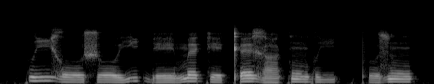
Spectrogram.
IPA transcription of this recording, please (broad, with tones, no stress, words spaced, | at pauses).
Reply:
kʷiː˦ɣoː˨ʃoː˨ ji˦ɡ͡beː˨ mɛ˦ke˨kʼɛ˦ ɣa˨kũ˦ɡʷi˦ | pʰʊ˨zũ˦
